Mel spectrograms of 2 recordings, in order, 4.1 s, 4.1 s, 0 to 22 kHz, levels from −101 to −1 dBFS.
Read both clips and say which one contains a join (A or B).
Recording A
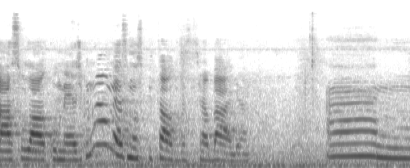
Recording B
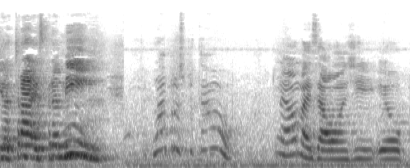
B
